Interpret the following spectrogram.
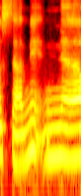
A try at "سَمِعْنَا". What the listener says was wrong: Sami'na. Dia kalau sami'. Sami'. Dia pergi hidung kan? Dia pergi dekat tekak. Sami'. Tekan ke bawah. Tak sampai Sami' tu dekat hidung lah kan? Tekankan ke tekak. Sami'na. Tak sampai. Dia tak sampai ke tengah halkum. Tekan lagi.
